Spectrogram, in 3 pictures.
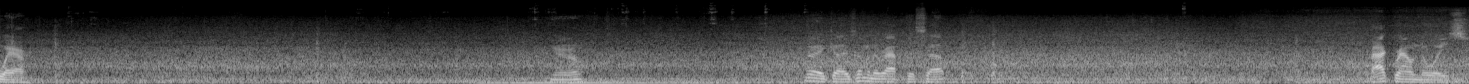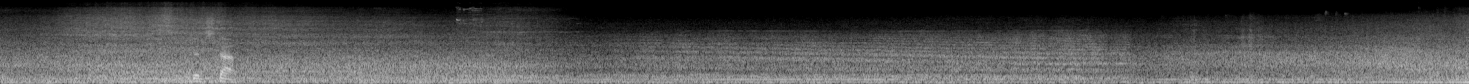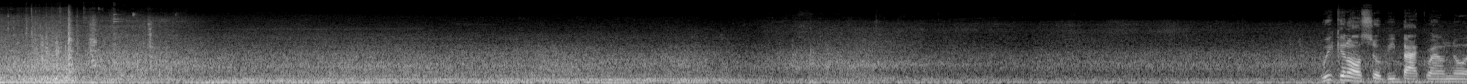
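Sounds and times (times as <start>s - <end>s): cars going by: 0.0s - 44.0s
vehicle passing close: 0.6s - 20.9s.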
